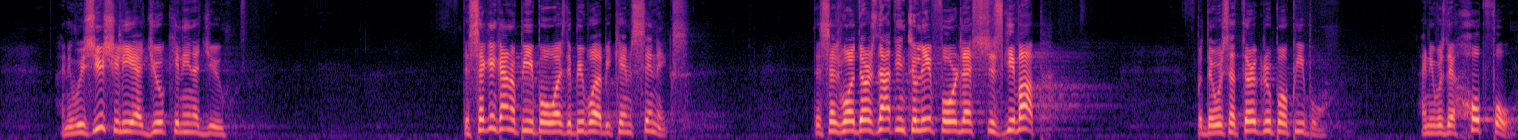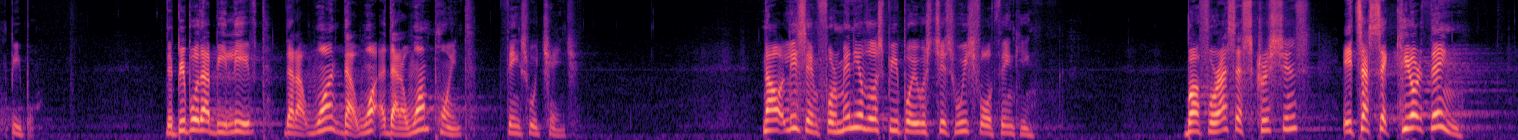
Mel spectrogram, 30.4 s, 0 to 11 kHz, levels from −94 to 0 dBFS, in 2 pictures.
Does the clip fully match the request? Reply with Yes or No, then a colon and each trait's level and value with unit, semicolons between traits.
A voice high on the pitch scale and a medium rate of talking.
Yes: high, 205 Hz; average, 165 wpm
